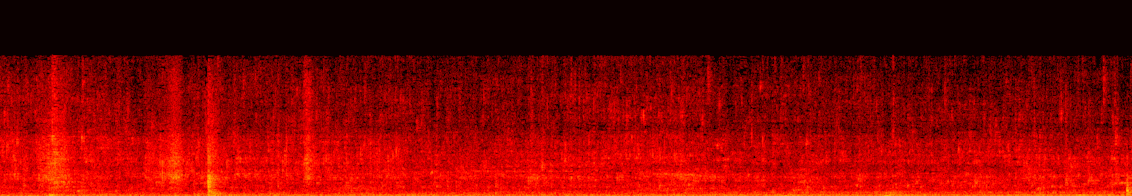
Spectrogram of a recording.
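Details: American Home automatic washing machine after control board replacement, filling at low water level from a weak tap: faint steady trickle into the tub, no motor or pump noise; slow but normal fill.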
